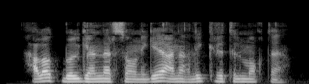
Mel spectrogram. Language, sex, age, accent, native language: Uzbek, male, 18-24, Toshkent viloyati, Uzbek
